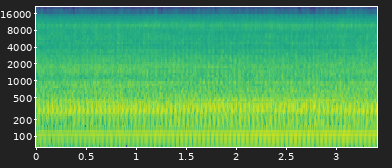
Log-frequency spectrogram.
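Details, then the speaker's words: Baja 250cc ATV, long-stored, old stale fuel: single-cylinder fires on starting spray, fast uneven idle, then stops; running only on the shot, fuel delivery suspected. "Away she goes. Huh. Oh. Oh, that seemed to stop"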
